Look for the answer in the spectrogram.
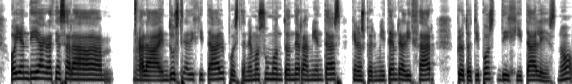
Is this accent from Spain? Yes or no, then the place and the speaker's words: yes; Galicia, Spain; siendo un poco gallega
